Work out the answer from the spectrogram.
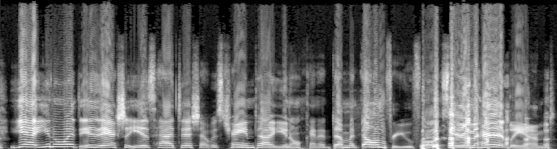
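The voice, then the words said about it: Slight Minnesota accent. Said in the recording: “I get a little hint of an accent. ... I'm from Minnesota.”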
